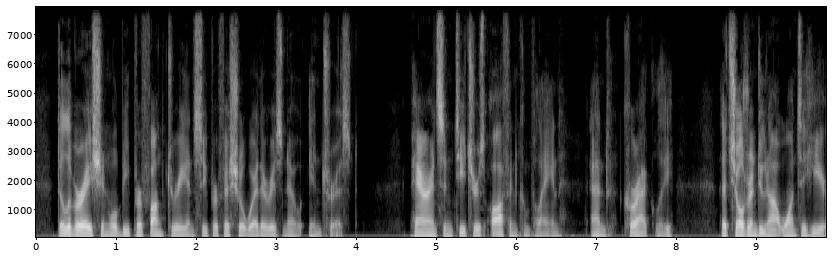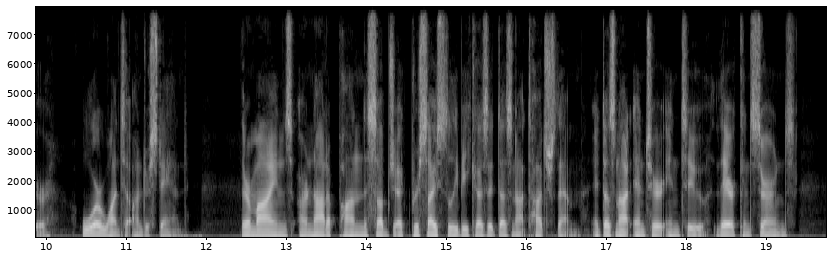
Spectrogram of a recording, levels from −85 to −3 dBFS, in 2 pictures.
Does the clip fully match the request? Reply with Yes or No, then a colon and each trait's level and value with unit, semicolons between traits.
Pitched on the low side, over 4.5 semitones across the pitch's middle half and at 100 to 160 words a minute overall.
Yes: low, 100 Hz; average, 5.1 semitones; average, 150 wpm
